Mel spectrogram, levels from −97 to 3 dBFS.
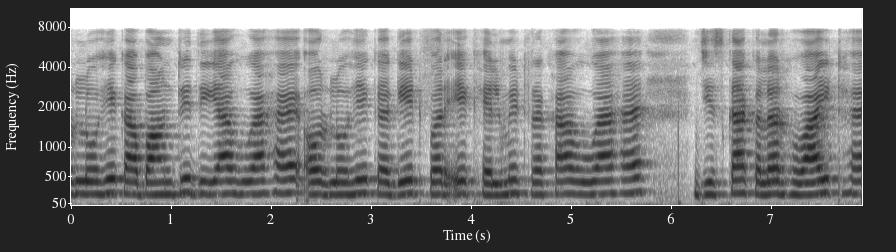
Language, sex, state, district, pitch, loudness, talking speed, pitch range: Hindi, female, Jharkhand, Garhwa, 215 Hz, -17 LUFS, 150 wpm, 205-220 Hz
